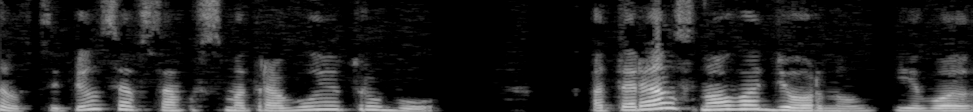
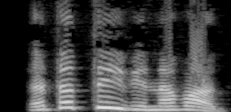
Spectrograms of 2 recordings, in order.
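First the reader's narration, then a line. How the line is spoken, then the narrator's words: Lord wailing. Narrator (Russian): завопил лорд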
